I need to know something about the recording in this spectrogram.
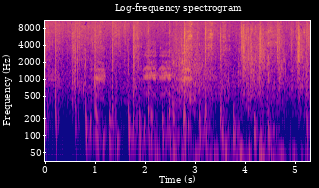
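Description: Crows caw overhead.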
